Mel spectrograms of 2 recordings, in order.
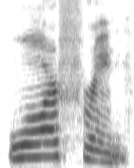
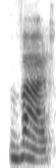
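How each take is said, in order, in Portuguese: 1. A palavra começa com som de W. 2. A palavra começa com som de V. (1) "E eles falam warfarin" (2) "a gente fala var, farina"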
